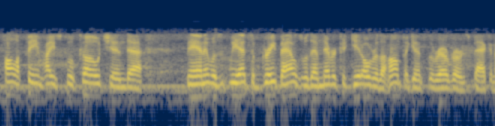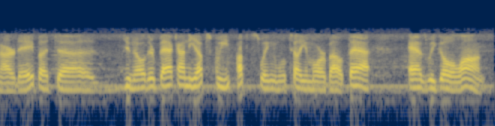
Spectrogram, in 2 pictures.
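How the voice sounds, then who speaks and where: A man with a Midwestern American accent calling a high school basketball game on local radio, folksy and chatty. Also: fairly even intonation, normal speed. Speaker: play-by-play announcer. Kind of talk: radio sports pregame talk. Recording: phone-like radio broadcast with faint noise.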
